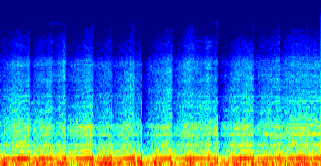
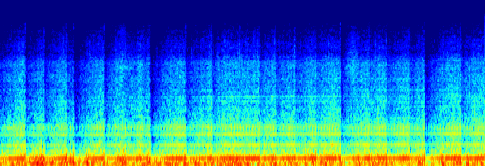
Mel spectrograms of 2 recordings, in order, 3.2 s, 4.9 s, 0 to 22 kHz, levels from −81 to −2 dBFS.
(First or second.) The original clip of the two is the second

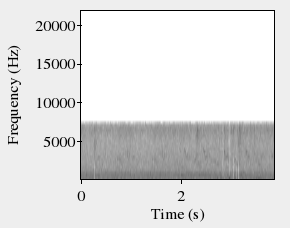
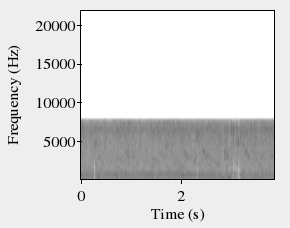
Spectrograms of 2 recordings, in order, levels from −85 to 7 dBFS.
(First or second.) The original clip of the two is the first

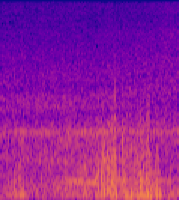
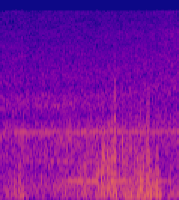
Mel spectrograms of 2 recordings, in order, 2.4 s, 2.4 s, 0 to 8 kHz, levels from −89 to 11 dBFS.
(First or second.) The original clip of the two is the second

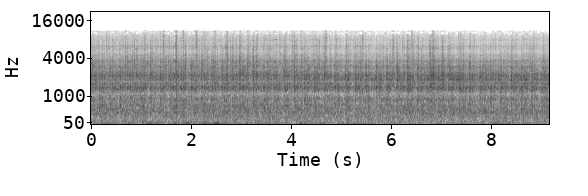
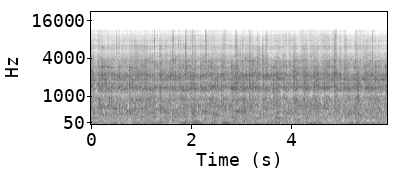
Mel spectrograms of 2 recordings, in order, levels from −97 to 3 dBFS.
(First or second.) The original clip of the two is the first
